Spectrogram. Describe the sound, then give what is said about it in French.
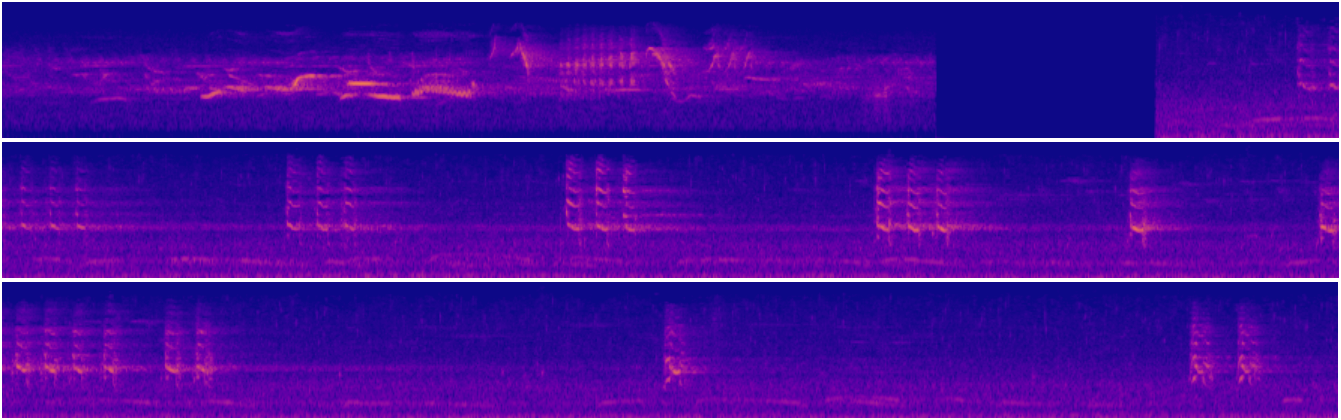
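Common blackbird song: an opening burst of chattering, a short silence, then repeated fluting phrases, each ending in a high twitter and separated by pauses. “Le merle noir.”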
